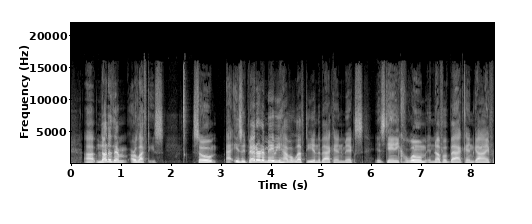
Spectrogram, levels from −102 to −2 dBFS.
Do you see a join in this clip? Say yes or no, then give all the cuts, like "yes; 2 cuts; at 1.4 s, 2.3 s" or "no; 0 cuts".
no; 0 cuts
